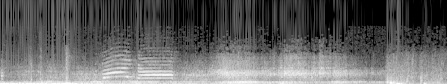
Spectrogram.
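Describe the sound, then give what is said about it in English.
A car engine rumbles low and steady as the driverless car, put in first gear with the hand throttle pulled out a little and the wheel turned, creeps off toward a river below the road; a brief whining rev rises early on, with clicks at the start and a thump near the end. “I place the car in first gear. And then I pull the hand throttle out a little, turn the wheel, and get out.”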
